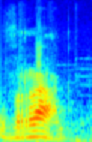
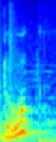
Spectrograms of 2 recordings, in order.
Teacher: here you will see that ge is changing into ke. Vrag, the sound is of ke at the end.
